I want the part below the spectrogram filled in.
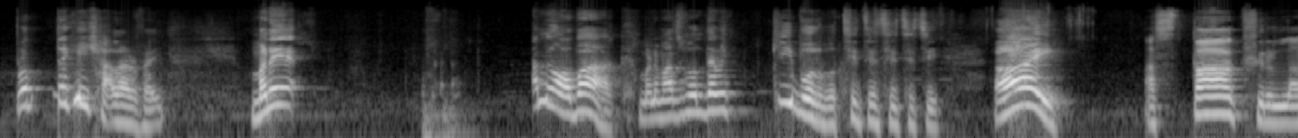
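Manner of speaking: normal talking voice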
